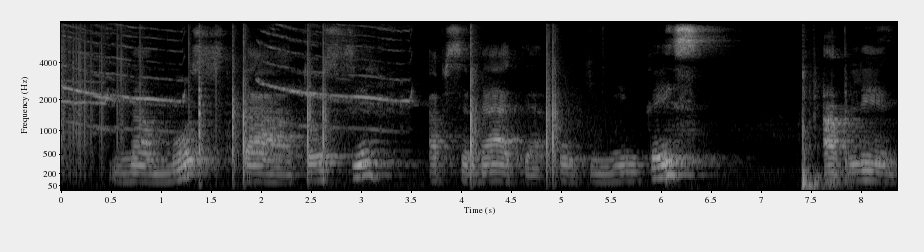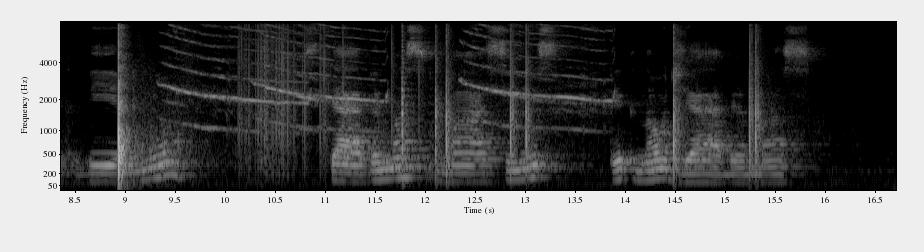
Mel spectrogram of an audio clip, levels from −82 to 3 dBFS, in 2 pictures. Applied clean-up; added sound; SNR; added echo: none; Fireworks; -1 dB; reverberation time 0.8 s.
